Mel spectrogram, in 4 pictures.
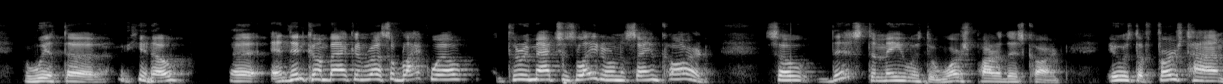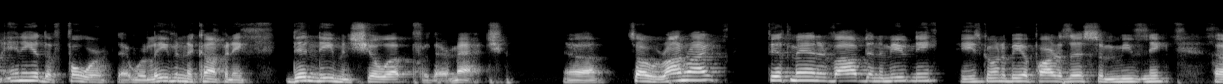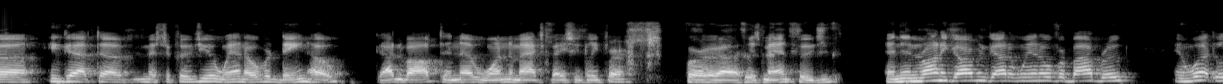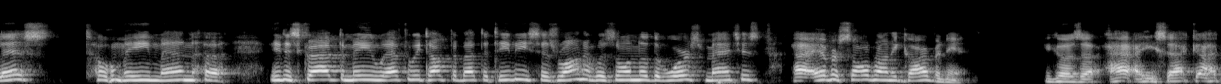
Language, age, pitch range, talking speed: English, 60-79, 130-195 Hz, 175 wpm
